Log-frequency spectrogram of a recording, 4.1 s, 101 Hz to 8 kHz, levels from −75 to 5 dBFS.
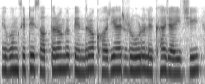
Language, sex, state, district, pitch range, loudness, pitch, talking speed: Odia, female, Odisha, Nuapada, 200-220 Hz, -14 LUFS, 210 Hz, 100 wpm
